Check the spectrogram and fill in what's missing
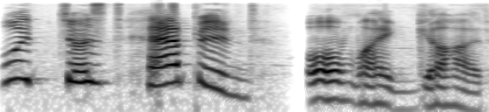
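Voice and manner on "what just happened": stunned slow disbelief. Real, not acted. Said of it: "repeats the question".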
